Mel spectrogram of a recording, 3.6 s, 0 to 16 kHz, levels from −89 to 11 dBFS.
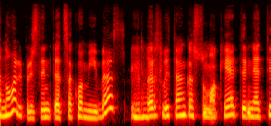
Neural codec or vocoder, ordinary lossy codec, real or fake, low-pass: autoencoder, 48 kHz, 32 numbers a frame, DAC-VAE, trained on Japanese speech; MP3, 96 kbps; fake; 14.4 kHz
